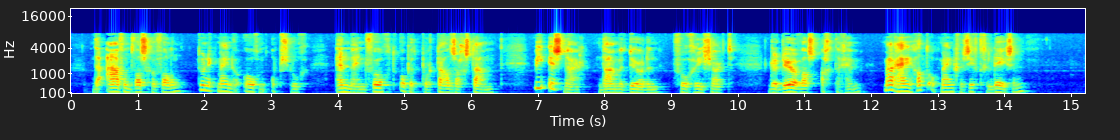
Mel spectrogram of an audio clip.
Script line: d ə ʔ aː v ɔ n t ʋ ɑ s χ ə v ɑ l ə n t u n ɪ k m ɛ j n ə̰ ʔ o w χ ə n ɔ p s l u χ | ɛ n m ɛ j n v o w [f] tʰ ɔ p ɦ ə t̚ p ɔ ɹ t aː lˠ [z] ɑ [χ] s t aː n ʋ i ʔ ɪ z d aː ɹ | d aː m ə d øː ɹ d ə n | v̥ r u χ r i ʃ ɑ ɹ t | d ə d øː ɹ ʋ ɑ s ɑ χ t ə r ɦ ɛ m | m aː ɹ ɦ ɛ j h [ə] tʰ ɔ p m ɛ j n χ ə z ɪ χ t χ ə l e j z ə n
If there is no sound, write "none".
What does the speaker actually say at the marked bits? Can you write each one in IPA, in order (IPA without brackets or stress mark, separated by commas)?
χ, z, χ, ɑ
